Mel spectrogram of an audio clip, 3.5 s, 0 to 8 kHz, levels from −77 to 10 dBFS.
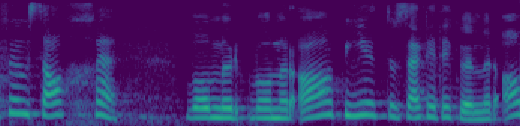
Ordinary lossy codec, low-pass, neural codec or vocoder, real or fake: none; 7.2 kHz; codec, 16 kHz, 2 kbps, X-Codec, HuBERT features, trained on balanced general audio; fake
